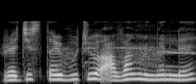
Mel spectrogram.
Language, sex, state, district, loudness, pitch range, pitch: Wancho, female, Arunachal Pradesh, Longding, -16 LUFS, 215-235 Hz, 225 Hz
